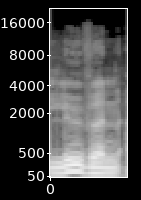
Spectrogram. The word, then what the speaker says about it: Leuven: It's actually Leuven and it's in June. And apparently I've been pronouncing it very well, Leuven.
